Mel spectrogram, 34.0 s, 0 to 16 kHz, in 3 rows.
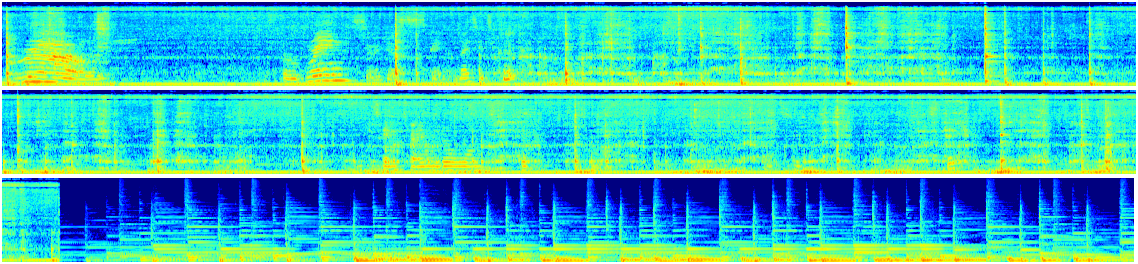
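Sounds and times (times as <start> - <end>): pulp sizzling: 4.3 - 23.3
metal spoon scraping pot: 4.8 - 23.3
music with plucked notes: 23.3 - 34.0.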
